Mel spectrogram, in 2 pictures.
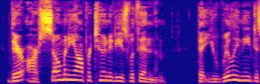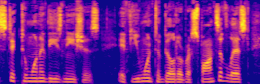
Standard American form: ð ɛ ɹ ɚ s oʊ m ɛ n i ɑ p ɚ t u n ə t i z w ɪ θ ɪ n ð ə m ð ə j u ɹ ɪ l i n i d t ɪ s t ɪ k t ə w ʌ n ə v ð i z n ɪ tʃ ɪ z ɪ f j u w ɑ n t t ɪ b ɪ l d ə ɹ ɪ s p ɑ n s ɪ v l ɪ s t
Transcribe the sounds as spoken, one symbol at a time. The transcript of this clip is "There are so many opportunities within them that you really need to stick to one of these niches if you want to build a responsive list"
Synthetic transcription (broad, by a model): ð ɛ ɹ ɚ s oʊ m ɛ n i ɑ p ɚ t u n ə t i z w ɪ θ ɪ n ð ə m ð ə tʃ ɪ ɹ ɪ l i n i d t ɪ s t ɪ k t ə w ʌ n ə v ð i z n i ʃ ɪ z ɪ f j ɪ w ɑ n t t ɪ b ɪ l d ə ɹ ɪ s p ɑ n s ɪ v l ɪ s t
